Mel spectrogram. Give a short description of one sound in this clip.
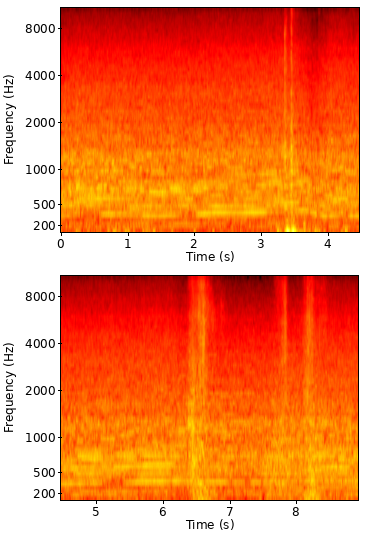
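A racing car engine roars at high revs, shifting gears as the car speeds up.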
